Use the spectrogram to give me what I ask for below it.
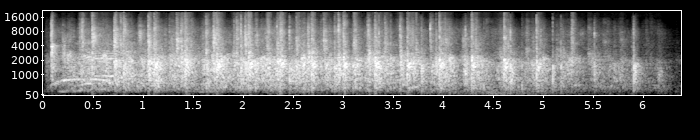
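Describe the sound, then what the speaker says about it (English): Sustained applause from a crowd at a school committee meeting honoring the 2019 Hillsborough High School varsity gymnastics team, dense and steady throughout before easing slightly at the end. "You can applaud."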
